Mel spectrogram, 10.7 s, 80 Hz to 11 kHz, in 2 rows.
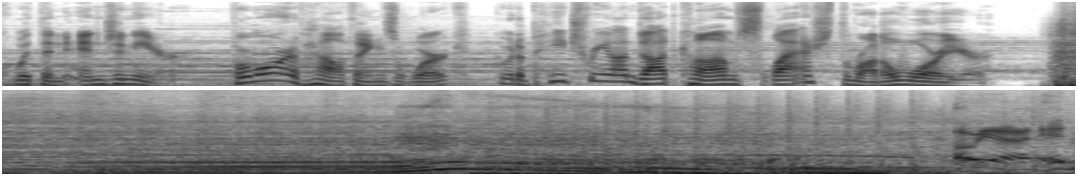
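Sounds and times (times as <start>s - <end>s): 
speech: 0.0s - 5.6s, 10.2s - 10.7s
Acura NSX sports car engine roaring while driven: 5.3s - 10.7s.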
